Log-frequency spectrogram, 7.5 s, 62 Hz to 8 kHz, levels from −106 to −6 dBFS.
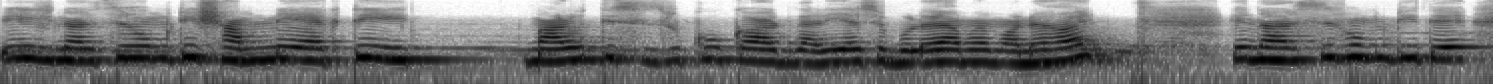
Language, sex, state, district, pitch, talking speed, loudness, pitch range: Bengali, female, West Bengal, Malda, 250 Hz, 160 wpm, -15 LUFS, 235-270 Hz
